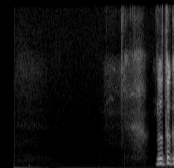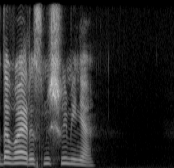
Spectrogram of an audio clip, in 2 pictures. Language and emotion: Russian, neutral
